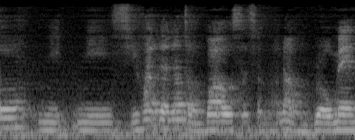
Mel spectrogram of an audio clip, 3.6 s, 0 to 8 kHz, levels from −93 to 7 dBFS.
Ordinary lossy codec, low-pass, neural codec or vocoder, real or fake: none; 7.2 kHz; autoencoder, 48 kHz, 32 numbers a frame, DAC-VAE, trained on Japanese speech; fake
